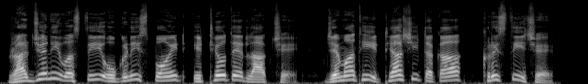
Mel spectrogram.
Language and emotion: Gujarati, neutral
